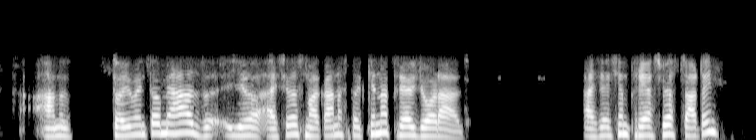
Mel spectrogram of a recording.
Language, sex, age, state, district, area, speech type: Kashmiri, male, 18-30, Jammu and Kashmir, Kulgam, urban, conversation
